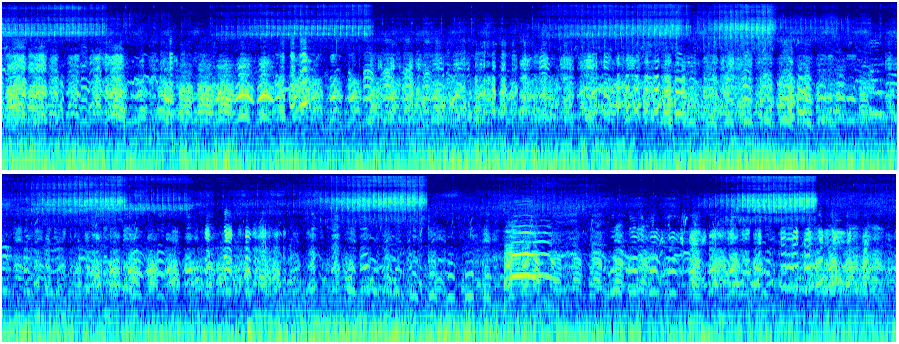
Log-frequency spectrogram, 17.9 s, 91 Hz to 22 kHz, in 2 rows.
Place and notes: Güstebieser Loose, Neulewin - river Oder dike, a flock of geese
Güstebieser Loose, Oderbruch, at the river Oder, on the dike, listening to a flock of fat geese.
(Sony PCM D50, DPA4060)
Neulewin, Germany, 29 August 2015, ~14:00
